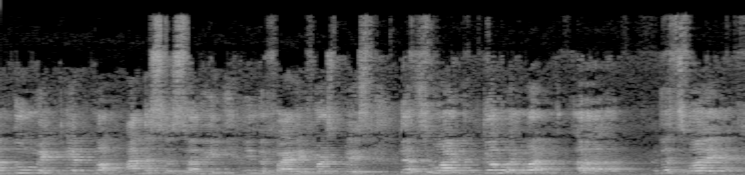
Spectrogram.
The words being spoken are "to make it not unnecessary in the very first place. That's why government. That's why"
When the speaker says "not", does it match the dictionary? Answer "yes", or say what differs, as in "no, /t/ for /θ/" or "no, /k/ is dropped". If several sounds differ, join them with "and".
no, /l/ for /n/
